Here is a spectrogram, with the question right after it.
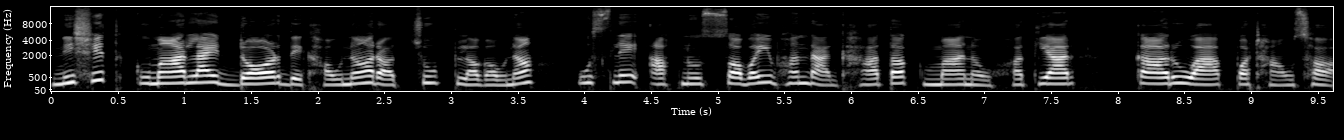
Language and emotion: Nepali, neutral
